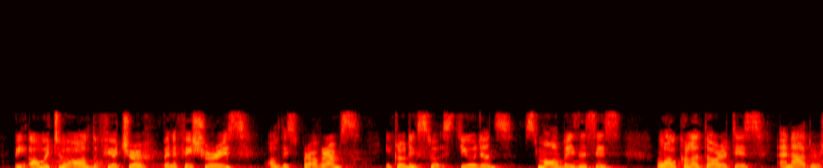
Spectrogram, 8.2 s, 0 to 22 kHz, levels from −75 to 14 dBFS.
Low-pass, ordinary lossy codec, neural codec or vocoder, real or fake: 7.2 kHz; none; vocoder, 22.05 kHz, 80 mel bands, Vocos; fake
